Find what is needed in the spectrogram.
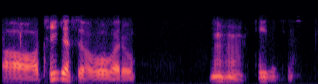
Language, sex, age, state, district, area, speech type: Assamese, male, 18-30, Assam, Barpeta, rural, conversation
